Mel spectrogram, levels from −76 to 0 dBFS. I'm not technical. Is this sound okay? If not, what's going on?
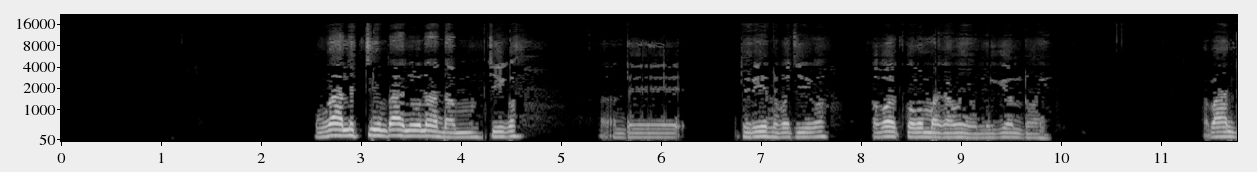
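No. AAC compression damage runs through the whole speech clip. To save space, the encoder likely threw away detail it judged you wouldn't miss, cutting everything above 16.6 kHz. The voice comes across duller and smeared, with a fizzy, warbling edge on hissy sounds.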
